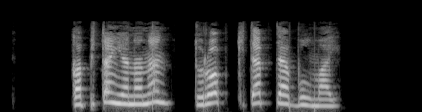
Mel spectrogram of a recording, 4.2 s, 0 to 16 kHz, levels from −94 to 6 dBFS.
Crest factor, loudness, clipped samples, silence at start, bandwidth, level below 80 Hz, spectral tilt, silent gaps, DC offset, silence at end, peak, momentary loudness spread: 18 dB; -19 LUFS; under 0.1%; 0.7 s; 7.6 kHz; -64 dBFS; -4 dB/octave; 1.75-1.94 s, 2.31-2.37 s; under 0.1%; 0.85 s; -2 dBFS; 8 LU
